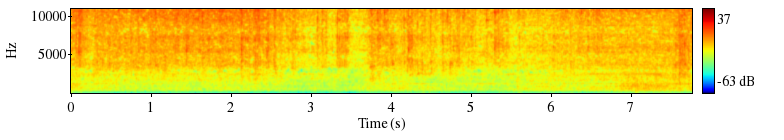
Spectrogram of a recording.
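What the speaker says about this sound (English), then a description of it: "this little cordless vacuum" A Puppyoo A9 cordless vacuum cleaner runs steadily nearby with its battery close to dying, giving a continuous broadband whirring drone that holds an even level throughout with no talk.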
